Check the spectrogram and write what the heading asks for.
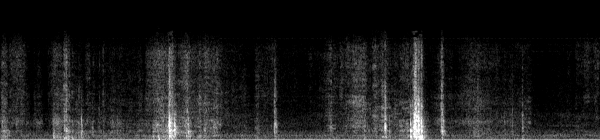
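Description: Faint handling of trading cards and a cardboard card box, with a few light taps, the loudest about four seconds in, over a steady low hum.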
